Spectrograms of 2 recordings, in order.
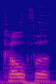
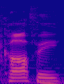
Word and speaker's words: Kofa: podcast I'm your host Kofa k-o-f-a not coffee not Khufu not Kofi or any variation there of Kofa rhymes with sofa it's easy to say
